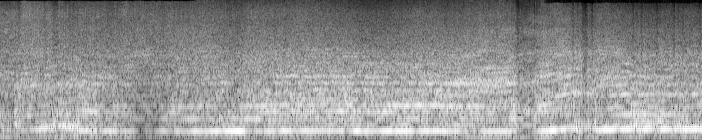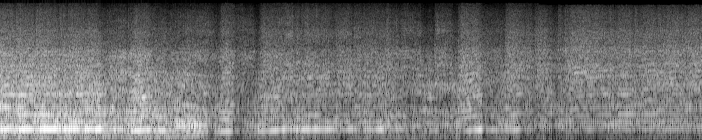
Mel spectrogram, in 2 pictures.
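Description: Drifting car held at high revs: a sustained, steady high engine note with brief dips, mixed with the hiss and squeal of spinning tyres, growing fainter over the last few seconds as the car moves off.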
